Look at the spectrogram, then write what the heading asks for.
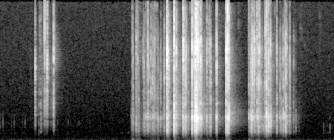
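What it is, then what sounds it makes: Glass pebbles clacking together. Long blue-painted nails and fingertips scoop and sort a pile of small, solid, flat glass pebbles (blue, clear, amber and black) in a large wooden tray, letting them clack together. Three quick, bright clicks are followed by a pause, then a denser run of sharp, high-pitched glassy clattering that stops abruptly.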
